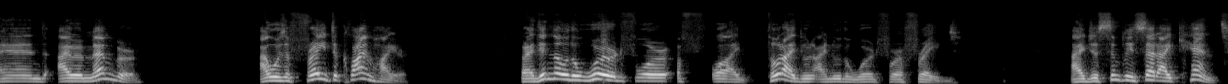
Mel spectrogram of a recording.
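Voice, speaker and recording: Against a quiet background, a man with a fairly high pitch speaks at a fairly slow pace, with long, frequent pauses, very wide pitch swings and big swings in loudness. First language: French. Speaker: rabbi. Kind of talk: casual chat.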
